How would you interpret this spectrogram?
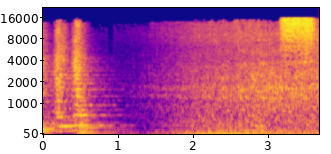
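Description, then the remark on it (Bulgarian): Heavy trucks queued at the Kapitan Andreevo crossing on the Bulgarian-Turkish border rumble, with a short hiss of air brakes and a tonal whine at the start, followed by a steady, loud diesel engine drone that builds slightly. “Колона от тирове се е подредила на българо-турския граничен пункт Капитан Андреево.”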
